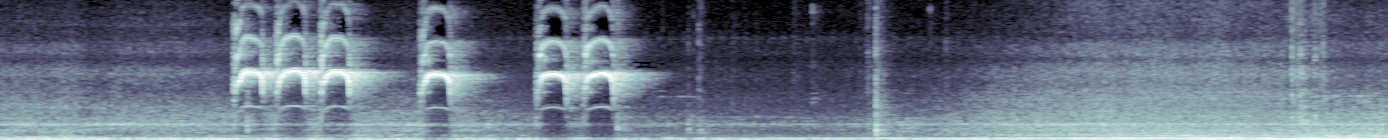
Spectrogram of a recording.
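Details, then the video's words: Young bar-winged prinia, just weaned from hand-feeding, learning to sing: bright arched whistled notes in quick bursts of four, one, then three, separated by short gaps over a steady low hum. "Ciblek lepas loloh belajar bunyi full masteran"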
